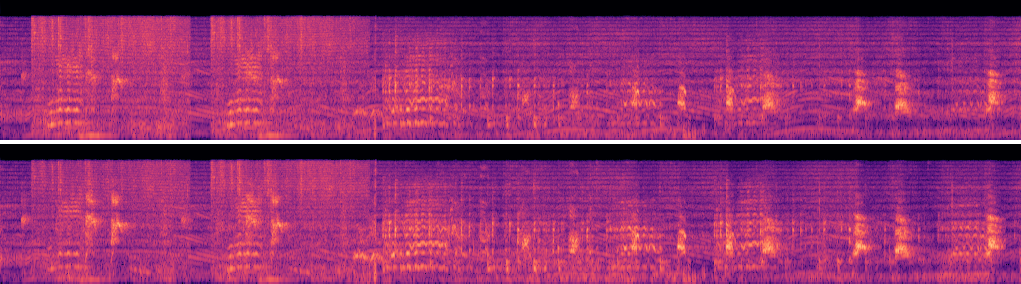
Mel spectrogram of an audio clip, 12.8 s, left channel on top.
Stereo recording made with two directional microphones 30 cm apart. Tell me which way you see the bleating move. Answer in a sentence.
You can hear the bleating move from left to right.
